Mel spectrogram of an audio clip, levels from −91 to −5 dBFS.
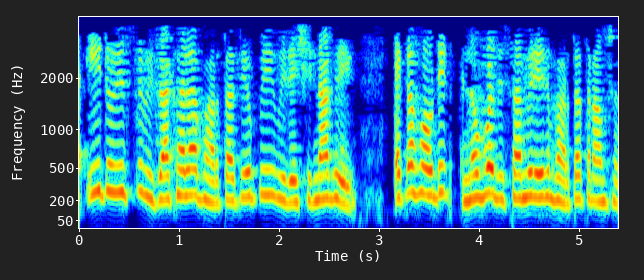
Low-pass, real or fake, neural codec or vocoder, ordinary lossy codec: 3.6 kHz; fake; codec, 16 kHz, 16 kbps, FunCodec, trained on LibriTTS, 50 frames a second; MP3, 16 kbps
